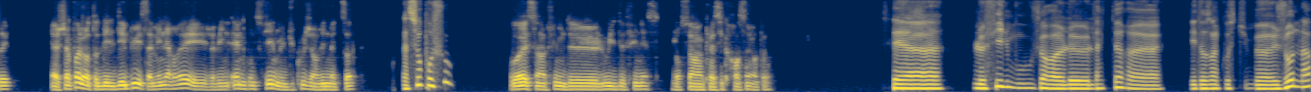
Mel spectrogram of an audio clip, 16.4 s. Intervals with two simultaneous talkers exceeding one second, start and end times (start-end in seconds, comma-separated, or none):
none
